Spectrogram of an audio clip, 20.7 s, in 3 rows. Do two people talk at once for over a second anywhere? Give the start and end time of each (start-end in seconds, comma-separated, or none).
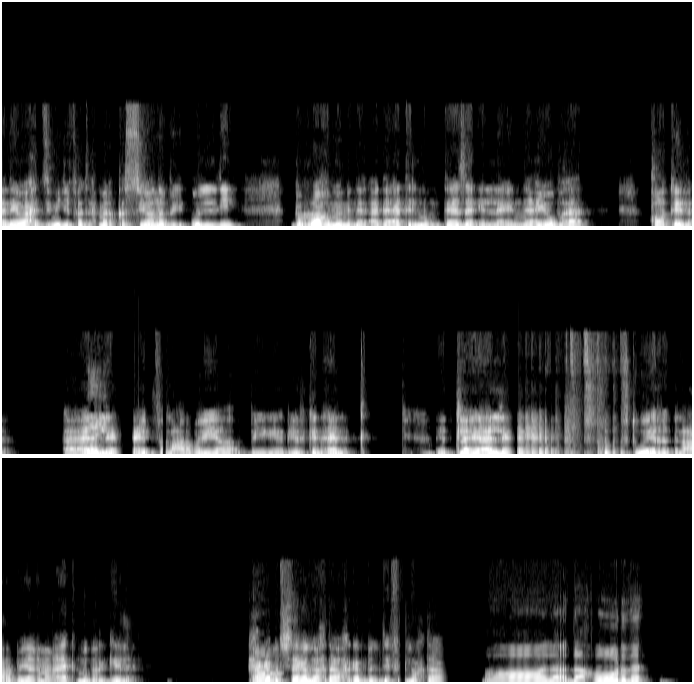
none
